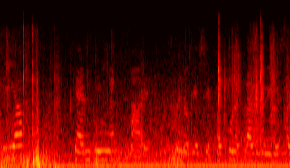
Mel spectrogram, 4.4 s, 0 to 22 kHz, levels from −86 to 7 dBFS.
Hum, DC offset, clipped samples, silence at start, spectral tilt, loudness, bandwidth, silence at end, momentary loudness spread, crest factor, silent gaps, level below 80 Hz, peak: none; under 0.1%; under 0.1%; 0 s; -6.5 dB/octave; -38 LUFS; 16 kHz; 0 s; 9 LU; 22 dB; none; -44 dBFS; -16 dBFS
